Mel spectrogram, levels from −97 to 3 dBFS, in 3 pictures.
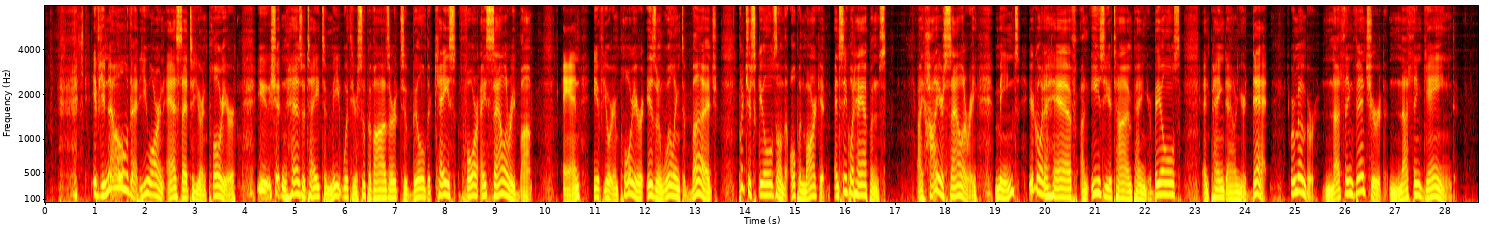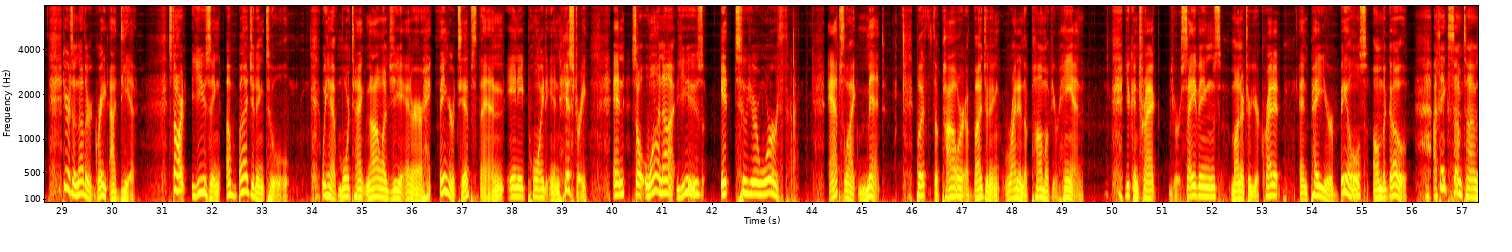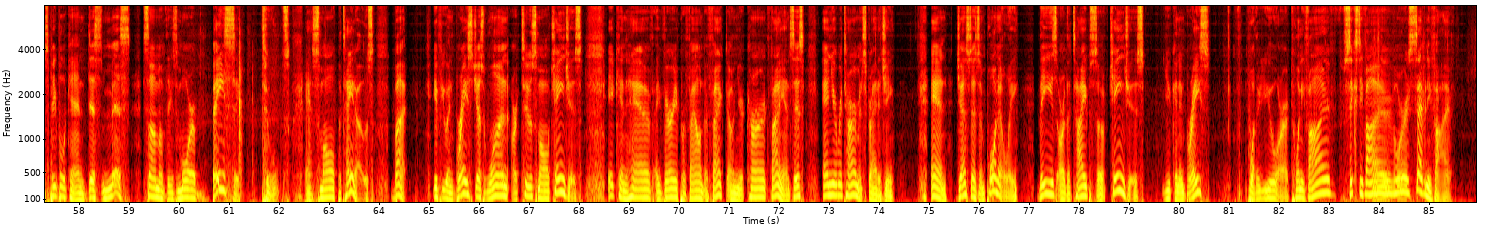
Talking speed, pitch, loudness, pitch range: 135 wpm, 125 Hz, -21 LUFS, 100-150 Hz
